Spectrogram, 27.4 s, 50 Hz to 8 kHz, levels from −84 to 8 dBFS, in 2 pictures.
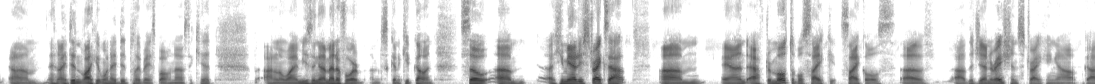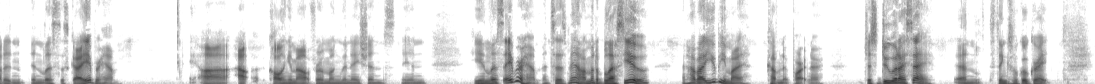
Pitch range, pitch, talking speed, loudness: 110-140 Hz, 120 Hz, 205 wpm, -21 LUFS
